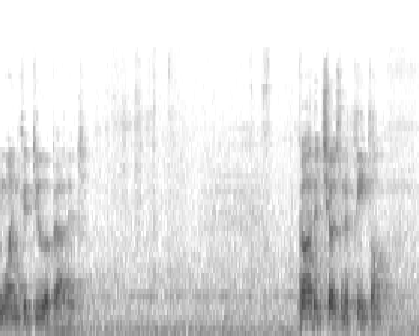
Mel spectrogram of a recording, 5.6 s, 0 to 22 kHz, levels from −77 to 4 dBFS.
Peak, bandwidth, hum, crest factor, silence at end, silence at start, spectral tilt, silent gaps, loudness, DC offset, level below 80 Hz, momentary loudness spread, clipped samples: -10 dBFS; 12 kHz; none; 22 dB; 0 s; 0 s; -5.5 dB/octave; none; -28 LUFS; under 0.1%; -52 dBFS; 20 LU; under 0.1%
